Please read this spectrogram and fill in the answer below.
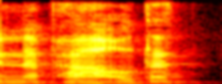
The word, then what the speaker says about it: Nepal: Well, it is actually Nepal. That's how they say it.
